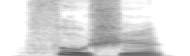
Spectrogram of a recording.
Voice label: "素食", Chinese

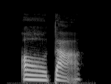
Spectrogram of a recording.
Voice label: "殴打", Chinese

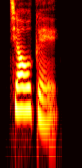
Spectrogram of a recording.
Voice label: "交给", Chinese

